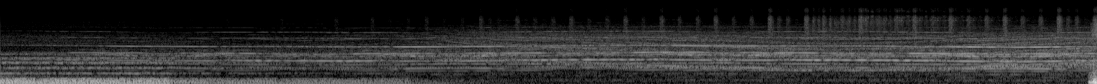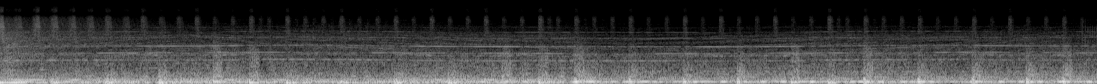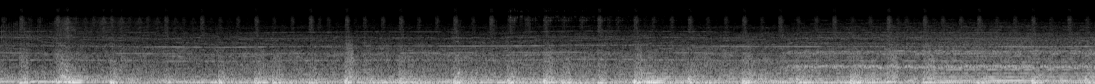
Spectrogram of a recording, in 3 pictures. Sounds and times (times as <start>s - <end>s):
Music: 0.0s - 32.8s.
